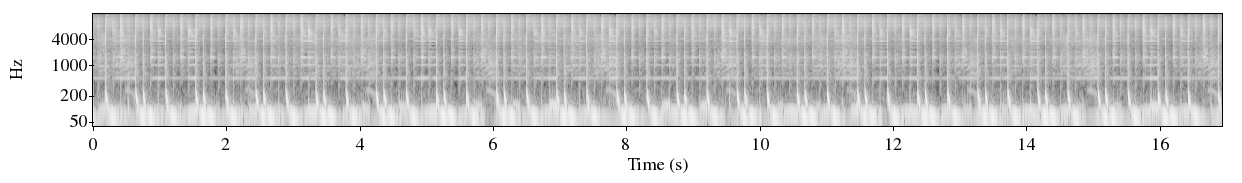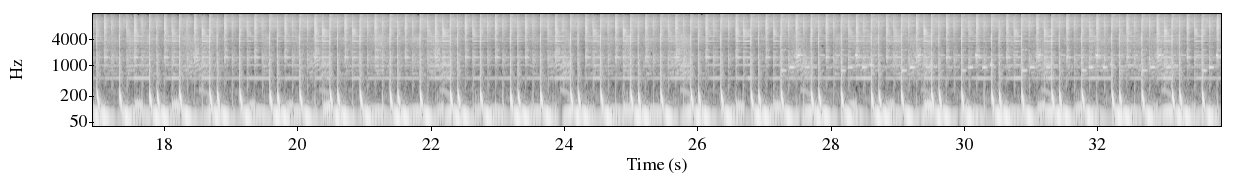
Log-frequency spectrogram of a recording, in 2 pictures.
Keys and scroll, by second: 1.3 super+=, 15.8 i, 18.8 super+[.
